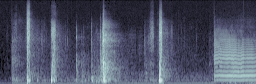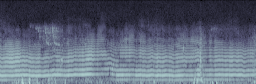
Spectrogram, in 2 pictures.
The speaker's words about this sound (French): Dans la cuisine, là, le bruit d'une mouche. Il est clair. Où est-elle? Où est-elle? Je n'aime pas les mouches. Je n'aime pas les mouches. Il essaye de la voir, tourne en rond dans la cuisine en suivant le bruit de l'insecte.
